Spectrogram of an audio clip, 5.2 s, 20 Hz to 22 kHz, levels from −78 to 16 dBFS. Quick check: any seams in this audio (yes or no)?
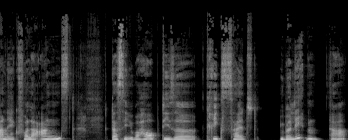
no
